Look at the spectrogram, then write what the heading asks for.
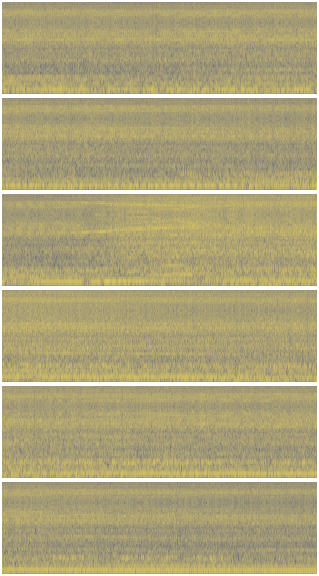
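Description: Car engine running at road speed with road noise, heard from inside the cabin. The engine note rises about twelve seconds in, then slowly drops toward the end.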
